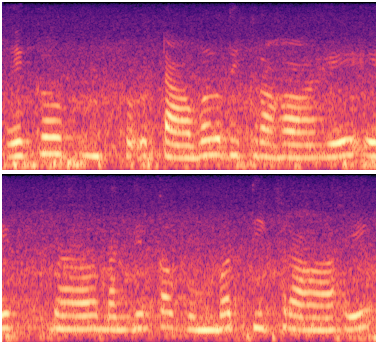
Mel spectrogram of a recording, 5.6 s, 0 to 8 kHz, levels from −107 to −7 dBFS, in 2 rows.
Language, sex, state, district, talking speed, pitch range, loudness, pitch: Hindi, female, Chhattisgarh, Balrampur, 160 wpm, 225-255 Hz, -15 LUFS, 240 Hz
